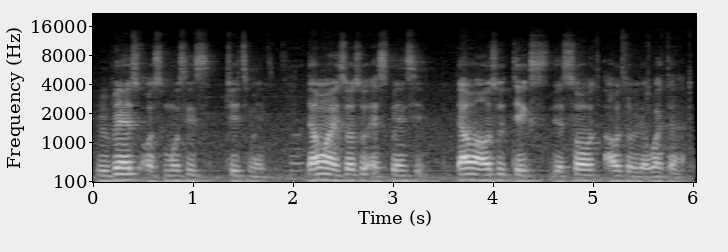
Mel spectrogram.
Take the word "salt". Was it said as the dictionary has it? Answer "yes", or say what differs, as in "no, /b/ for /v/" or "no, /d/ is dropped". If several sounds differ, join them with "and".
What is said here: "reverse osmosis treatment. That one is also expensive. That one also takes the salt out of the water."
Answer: yes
